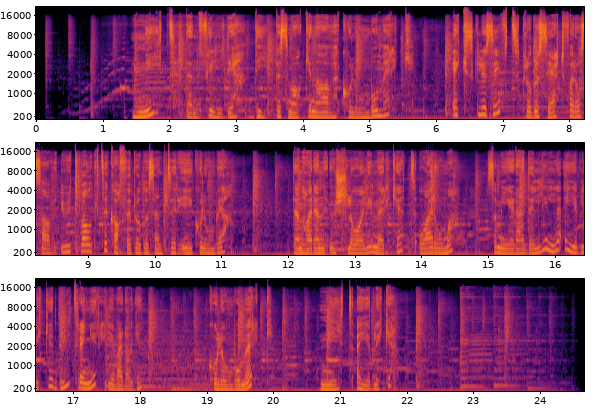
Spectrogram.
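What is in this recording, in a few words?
Norwegian soft sell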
